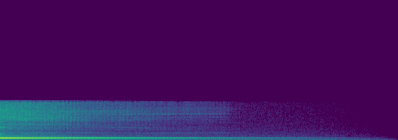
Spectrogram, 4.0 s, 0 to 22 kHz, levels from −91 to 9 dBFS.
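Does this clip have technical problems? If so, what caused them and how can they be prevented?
Yes. Throughout, the music is dull with nothing above 6.2 kHz and a gurgling, granular grit, likely heavy MP2 compression at a rate near 48 kbps. Unlike a plain low-pass, the upper bands flicker. Prevent it by encoding at a higher bitrate.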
